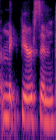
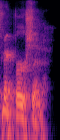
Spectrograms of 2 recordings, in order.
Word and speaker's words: McPherson: Joining me on the show are Beyond Strength out of McPherson, Kansas. Welcome to the show, guys. How are you today? – What's that? – It's McPherson.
